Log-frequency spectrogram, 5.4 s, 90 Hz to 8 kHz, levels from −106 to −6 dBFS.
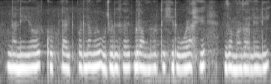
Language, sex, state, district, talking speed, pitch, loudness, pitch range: Marathi, female, Maharashtra, Solapur, 135 wpm, 225 Hz, -13 LUFS, 215-230 Hz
